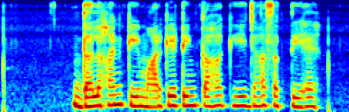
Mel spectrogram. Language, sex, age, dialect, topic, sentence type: Hindi, female, 25-30, Garhwali, agriculture, question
